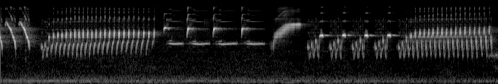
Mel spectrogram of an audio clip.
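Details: Canary singing, described as in the wild: a varied high song of rapid trills, buzzy rolling phrases and clear whistled notes, shifting tempo every second or so, with a faint low hum underneath.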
